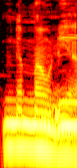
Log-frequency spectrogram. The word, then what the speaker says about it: pneumonia: number two twins formal that's emotion a word is spelled God's green earth is the letter P you do it in the word pneumonia pneumonia so number two Twain's formal education was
